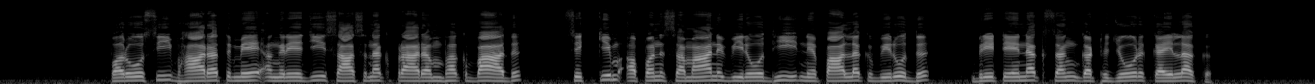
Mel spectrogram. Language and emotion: Maithili, neutral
